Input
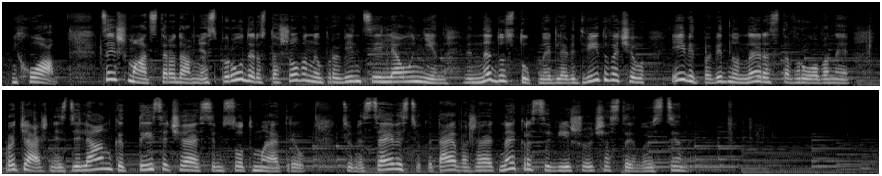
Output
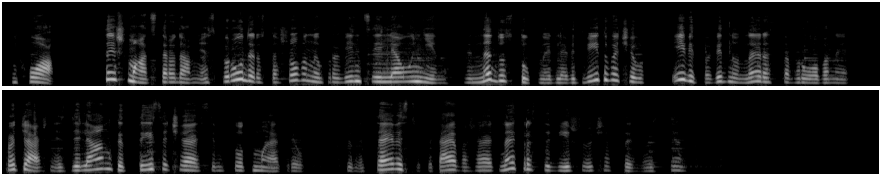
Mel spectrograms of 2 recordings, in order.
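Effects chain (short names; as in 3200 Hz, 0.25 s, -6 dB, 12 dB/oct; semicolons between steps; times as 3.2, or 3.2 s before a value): low-pass opened by the level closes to 1400 Hz, open at -19.5 dBFS; upward expander 2.5:1, over -42 dBFS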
